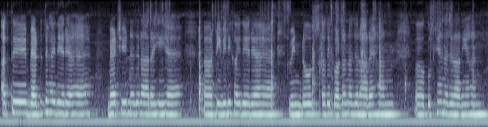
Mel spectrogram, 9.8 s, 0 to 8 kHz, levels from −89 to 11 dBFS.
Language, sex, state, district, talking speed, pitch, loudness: Punjabi, female, Punjab, Fazilka, 185 wpm, 210 Hz, -15 LUFS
